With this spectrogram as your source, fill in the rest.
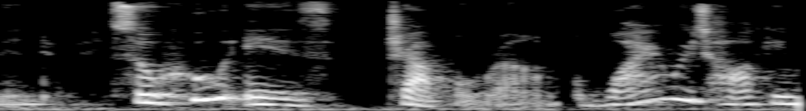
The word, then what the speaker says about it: Chappell: feel confident enough to say her name was chapel and not Chappelle Mysteries of the world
